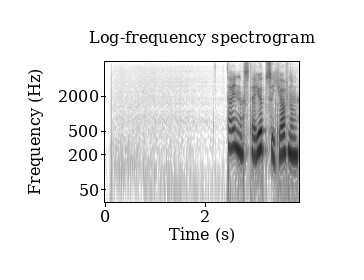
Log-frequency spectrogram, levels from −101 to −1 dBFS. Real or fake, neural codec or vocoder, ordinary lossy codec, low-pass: fake; codec, 16 kHz, 0.8 kbps, ZipCodec; none; none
